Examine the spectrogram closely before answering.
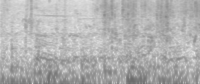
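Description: Water splashes underfoot as someone wades through a shallow puddle.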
